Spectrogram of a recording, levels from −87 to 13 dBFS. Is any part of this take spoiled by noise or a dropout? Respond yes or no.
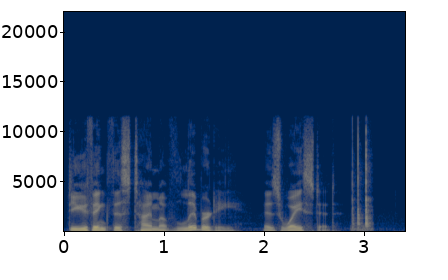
yes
